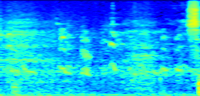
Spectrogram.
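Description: Wetland birds calling in the background, with many short calls scattered through the moment.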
